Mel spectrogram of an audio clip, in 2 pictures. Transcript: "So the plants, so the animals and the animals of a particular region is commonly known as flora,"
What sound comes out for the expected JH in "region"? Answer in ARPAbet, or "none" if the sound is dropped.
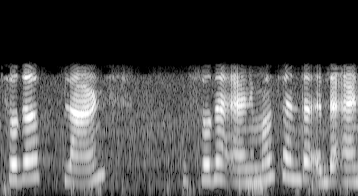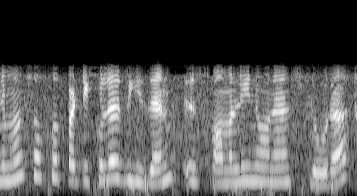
Z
